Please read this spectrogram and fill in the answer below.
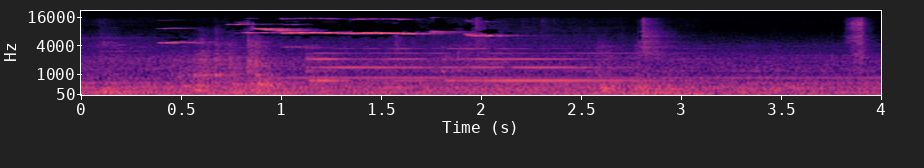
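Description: Otis elevator arrival chime: a single electronic tone that sounds about a second in and rings steadily for about two seconds.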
